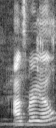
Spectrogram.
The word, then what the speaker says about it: Azriel: I'm just gonna go with Azriel. Azriel's better. I didn't know what last session I remember the first time I ever introduced her, I said it wrong. I heard it come out your mouth and I was like, that's not how I thought it's been pronounced.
